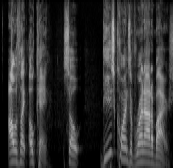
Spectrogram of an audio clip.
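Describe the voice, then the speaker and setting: With lively intonation and an animated tone, a man speaks at a moderate pace in a high voice, recorded very cleanly against a silent background with a dry, close sound and no echo. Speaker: crypto trading streamer. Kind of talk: casual trading commentary.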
